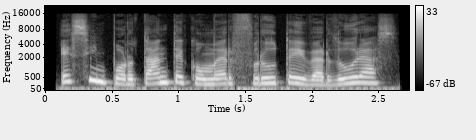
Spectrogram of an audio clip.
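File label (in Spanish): es Importante Comer Fruta Y Verduras, spanish, female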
